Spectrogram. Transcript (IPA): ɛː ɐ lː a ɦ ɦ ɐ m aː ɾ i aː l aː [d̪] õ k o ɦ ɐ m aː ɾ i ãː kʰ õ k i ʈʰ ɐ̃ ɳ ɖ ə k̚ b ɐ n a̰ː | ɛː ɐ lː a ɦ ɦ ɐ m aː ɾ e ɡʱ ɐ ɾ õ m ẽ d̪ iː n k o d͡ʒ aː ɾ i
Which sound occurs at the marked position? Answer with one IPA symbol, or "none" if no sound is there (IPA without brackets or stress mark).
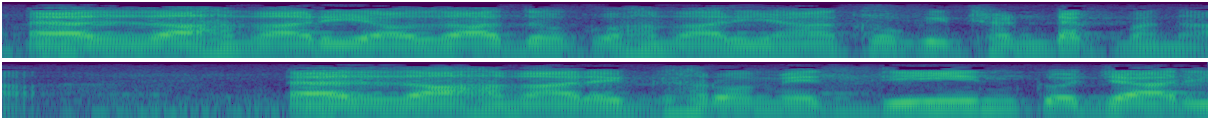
d̪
